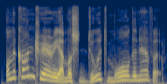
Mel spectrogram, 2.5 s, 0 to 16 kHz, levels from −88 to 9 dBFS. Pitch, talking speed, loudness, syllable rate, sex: 195 Hz, 240 wpm, -15 LUFS, 6.0 syllables/s, male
